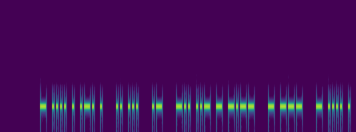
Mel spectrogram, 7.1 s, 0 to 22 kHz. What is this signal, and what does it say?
Morse code, heard as a keyed tone, about 30 wpm, 700 Hz. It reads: THERE IS A DUTY TO THE
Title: Sentences from Top 1500 Words 30wpm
